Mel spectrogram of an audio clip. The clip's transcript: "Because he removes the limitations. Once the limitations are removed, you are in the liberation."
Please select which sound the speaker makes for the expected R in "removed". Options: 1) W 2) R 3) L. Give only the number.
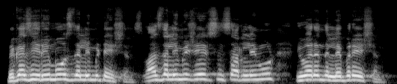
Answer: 3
